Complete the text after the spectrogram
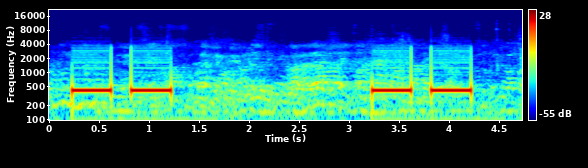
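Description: A phone ringback tone sounds on the line in two pairs of steady beeps, each pair followed by a pause, heard through a handset with a faint background hum between rings.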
